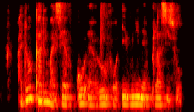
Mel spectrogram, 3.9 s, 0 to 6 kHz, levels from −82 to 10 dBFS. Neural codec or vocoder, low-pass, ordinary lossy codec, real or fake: none; 5.4 kHz; Opus, 24 kbps; real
